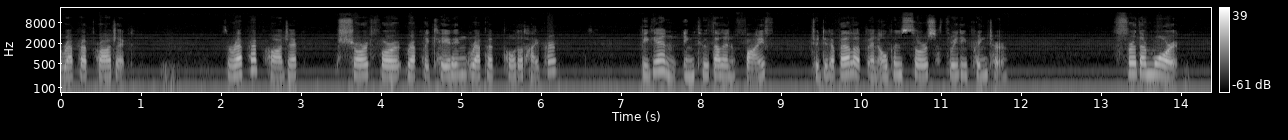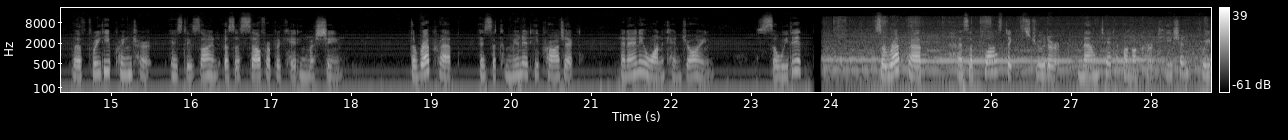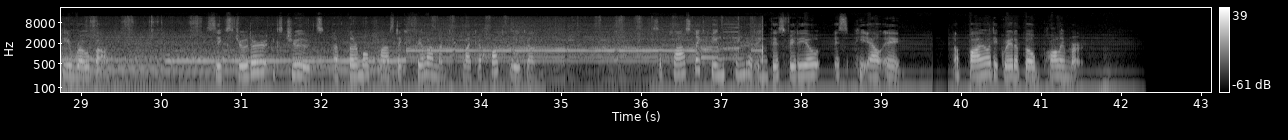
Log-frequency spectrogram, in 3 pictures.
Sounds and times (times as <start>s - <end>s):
Speech: 0.0s - 0.8s, 2.1s - 6.2s, 7.3s - 11.8s, 13.2s - 17.9s, 18.8s - 20.8s, 21.4s - 22.5s, 23.1s - 23.7s, 24.6s - 29.4s, 30.6s - 34.7s, 36.2s - 39.3s, 39.9s - 41.6s.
